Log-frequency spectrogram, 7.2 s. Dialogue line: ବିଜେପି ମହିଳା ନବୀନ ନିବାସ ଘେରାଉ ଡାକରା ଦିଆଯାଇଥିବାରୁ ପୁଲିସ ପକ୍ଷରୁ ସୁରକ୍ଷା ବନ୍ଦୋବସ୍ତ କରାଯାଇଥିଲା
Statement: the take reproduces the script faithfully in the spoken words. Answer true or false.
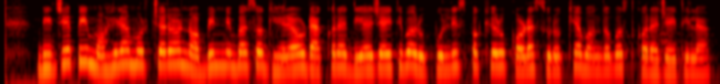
false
